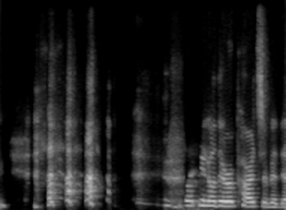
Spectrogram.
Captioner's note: laughs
